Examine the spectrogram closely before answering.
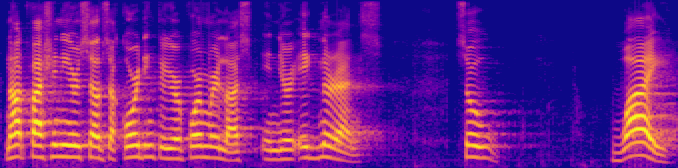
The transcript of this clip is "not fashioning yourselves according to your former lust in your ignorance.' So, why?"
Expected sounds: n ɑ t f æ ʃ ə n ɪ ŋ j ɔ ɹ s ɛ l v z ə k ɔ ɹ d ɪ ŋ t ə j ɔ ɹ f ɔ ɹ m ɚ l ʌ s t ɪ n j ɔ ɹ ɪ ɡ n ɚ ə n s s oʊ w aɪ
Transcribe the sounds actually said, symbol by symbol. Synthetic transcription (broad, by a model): n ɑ t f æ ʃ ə n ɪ ŋ j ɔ ɹ s ɛ l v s ə k ɔ ɹ d ɪ ŋ t ə j ɔ ɹ f ɔ ɹ m ɚ l ʌ s t ɪ n j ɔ ɹ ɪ ɡ n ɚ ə n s s oʊ w aɪ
